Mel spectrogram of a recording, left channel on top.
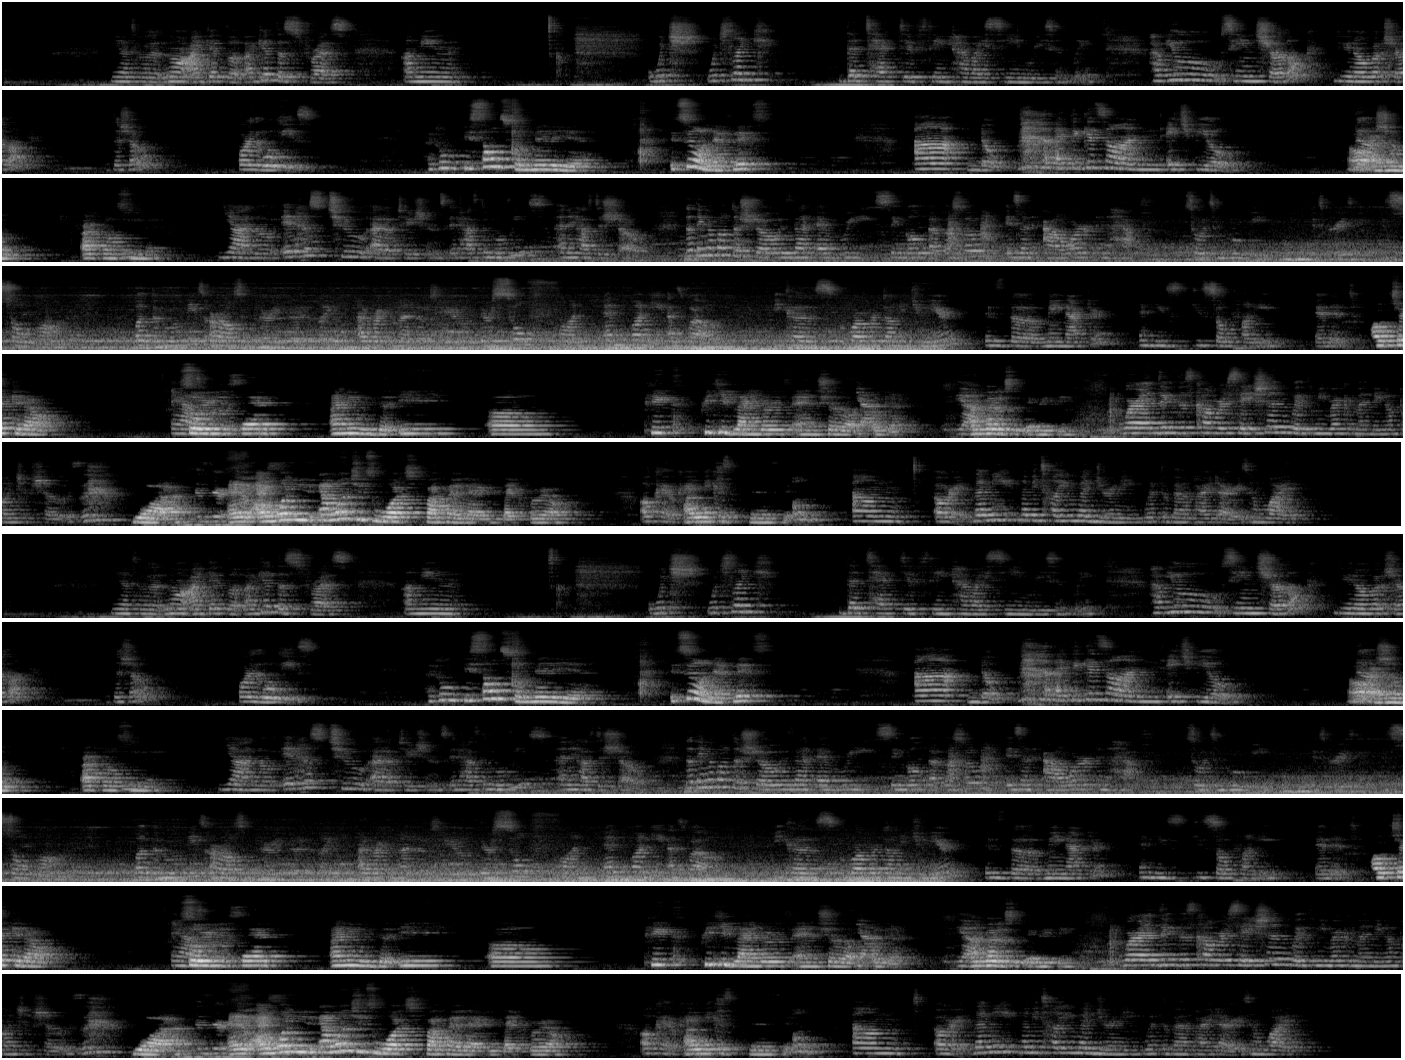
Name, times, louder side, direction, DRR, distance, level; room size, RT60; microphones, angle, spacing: voice 1, 1.1-4.6 5.7-7.7 8.4-14.2 14.6-14.8 15.1-15.5 16.4-17.1 22.5-26.4 27.5-28.1 29.2-29.4 30.2-39.5 39.9-40.7 41.1-42.7 43.4-49.2 49.7-51.6 51.9-53.0 53.4-54.8 55.2-55.4 57.7-58.3 64.5-64.8 65.6-66.2 67.2-71.2 72.0-72.8 76.2-77.3 77.9-78.2 78.5-79.0 79.4-83.0, left 1 dB, 35° left, -6 dB, 4.3 m, -33 dB
voice 2, 18.3-19.9 20.4-21.6 27.5-28.1 28.8-29.6 55.7-56.6 57.8-58.8 59.3-60.4 60.9-61.6 62.5-65.0 65.4-67.2 71.4-71.9 72.3-75.7 76.9-78.0, equal, 15° left, -1 dB, 1.2 m, -22 dB
sound 1, 32.7-51.4, equal, 50° left, 4.3 m, -32 dB
10.0 x 8.8 x 3.4 m, 0.73 s
head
